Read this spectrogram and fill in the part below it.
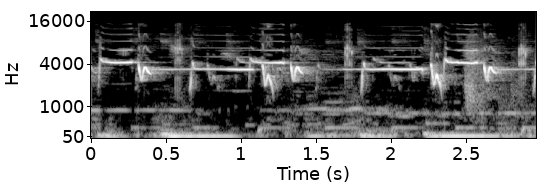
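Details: Duelling red-headed prinias: a fast run of ringing high whistles linked by rapid chips, lively and unbroken, with low background rumble.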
